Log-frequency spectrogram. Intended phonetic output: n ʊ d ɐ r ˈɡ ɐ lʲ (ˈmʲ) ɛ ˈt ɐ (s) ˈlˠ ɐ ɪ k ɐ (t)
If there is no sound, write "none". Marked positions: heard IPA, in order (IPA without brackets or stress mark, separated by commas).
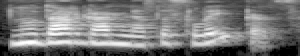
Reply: nʲ, s, s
